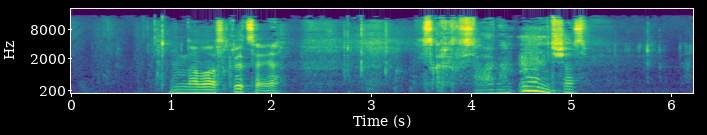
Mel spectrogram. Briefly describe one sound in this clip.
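A young man talks loudly and with animation into a microphone.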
